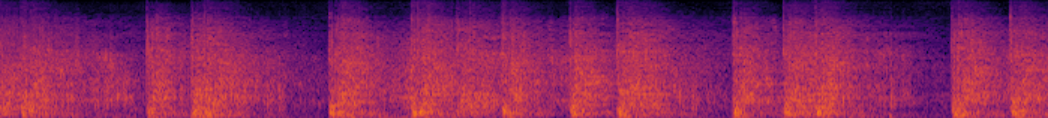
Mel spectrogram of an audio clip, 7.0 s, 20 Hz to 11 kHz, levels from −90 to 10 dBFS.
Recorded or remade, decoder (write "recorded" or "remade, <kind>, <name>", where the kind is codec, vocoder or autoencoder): remade, codec, SNAC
